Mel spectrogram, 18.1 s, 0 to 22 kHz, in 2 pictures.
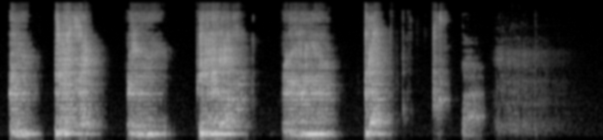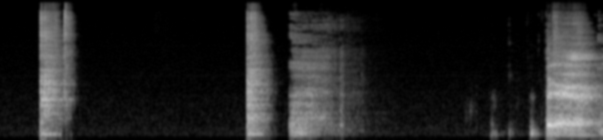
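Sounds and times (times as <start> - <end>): farts: 0.1 - 6.0, 7.4 - 8.5.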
